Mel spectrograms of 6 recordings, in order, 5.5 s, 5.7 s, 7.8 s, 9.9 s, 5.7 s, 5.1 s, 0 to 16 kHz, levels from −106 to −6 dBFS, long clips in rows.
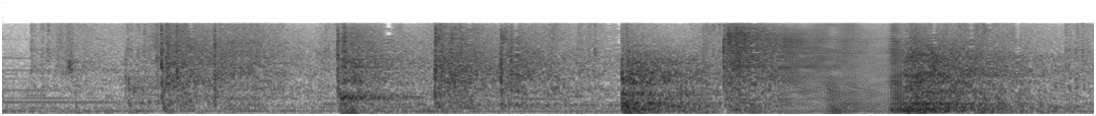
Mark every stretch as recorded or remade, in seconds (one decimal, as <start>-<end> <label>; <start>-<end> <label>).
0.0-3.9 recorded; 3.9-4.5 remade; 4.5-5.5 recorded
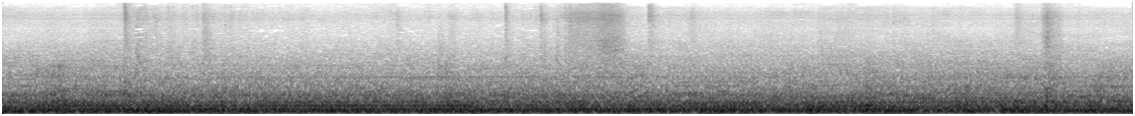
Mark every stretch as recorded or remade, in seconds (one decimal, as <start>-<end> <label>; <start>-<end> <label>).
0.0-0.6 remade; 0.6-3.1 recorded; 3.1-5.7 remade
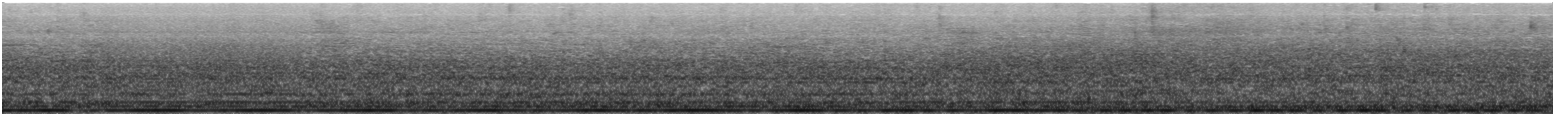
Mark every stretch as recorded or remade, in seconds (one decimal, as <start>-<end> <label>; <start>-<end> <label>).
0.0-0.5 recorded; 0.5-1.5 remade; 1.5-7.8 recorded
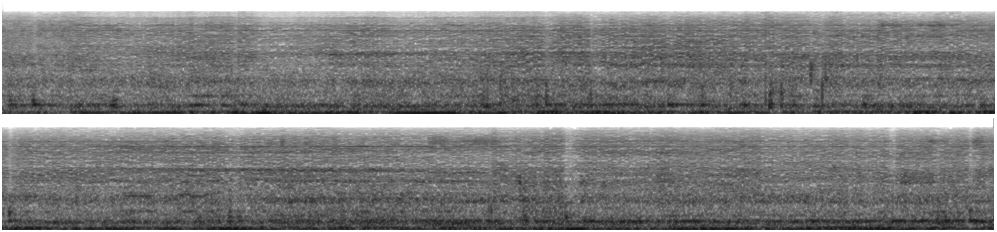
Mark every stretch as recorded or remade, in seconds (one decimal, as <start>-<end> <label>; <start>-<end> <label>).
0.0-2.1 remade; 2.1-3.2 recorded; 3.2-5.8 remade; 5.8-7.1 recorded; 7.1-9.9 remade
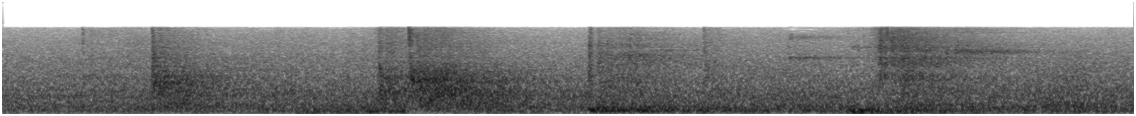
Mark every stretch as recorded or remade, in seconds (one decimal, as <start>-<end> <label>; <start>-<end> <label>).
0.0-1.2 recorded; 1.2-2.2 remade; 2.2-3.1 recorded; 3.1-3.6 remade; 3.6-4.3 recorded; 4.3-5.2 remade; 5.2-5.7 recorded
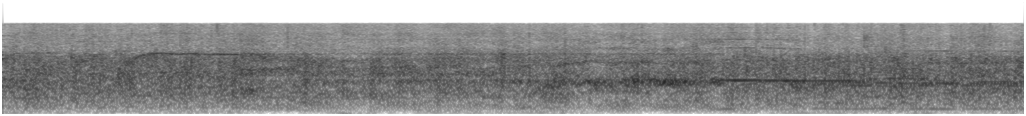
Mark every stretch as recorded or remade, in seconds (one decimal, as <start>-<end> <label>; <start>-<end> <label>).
0.0-1.2 recorded; 1.2-3.6 remade; 3.6-5.1 recorded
